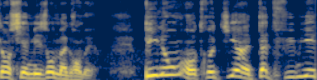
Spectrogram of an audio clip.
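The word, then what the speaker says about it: Pillon: P-I-2-L-O-N, on prononce Pilon.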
